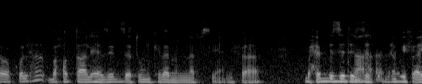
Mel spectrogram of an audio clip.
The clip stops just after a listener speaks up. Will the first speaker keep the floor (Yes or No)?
Yes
